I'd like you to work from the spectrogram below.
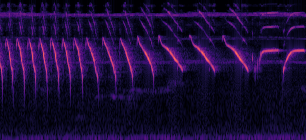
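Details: Belgian canary singing to encourage other canaries to sing: rapid trills of downward-sweeping high notes, slowing into longer descending slurs and a few rising whistles.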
